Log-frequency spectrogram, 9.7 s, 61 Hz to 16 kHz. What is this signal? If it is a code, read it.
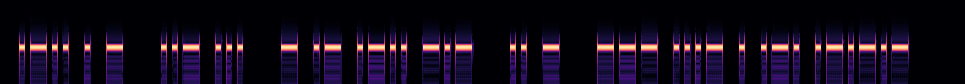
Morse code, heard as a keyed tone, about 22 wpm, 700 Hz. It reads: LET US TALK IT OVER.
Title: Sentences from Top 500 Words 22wpm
